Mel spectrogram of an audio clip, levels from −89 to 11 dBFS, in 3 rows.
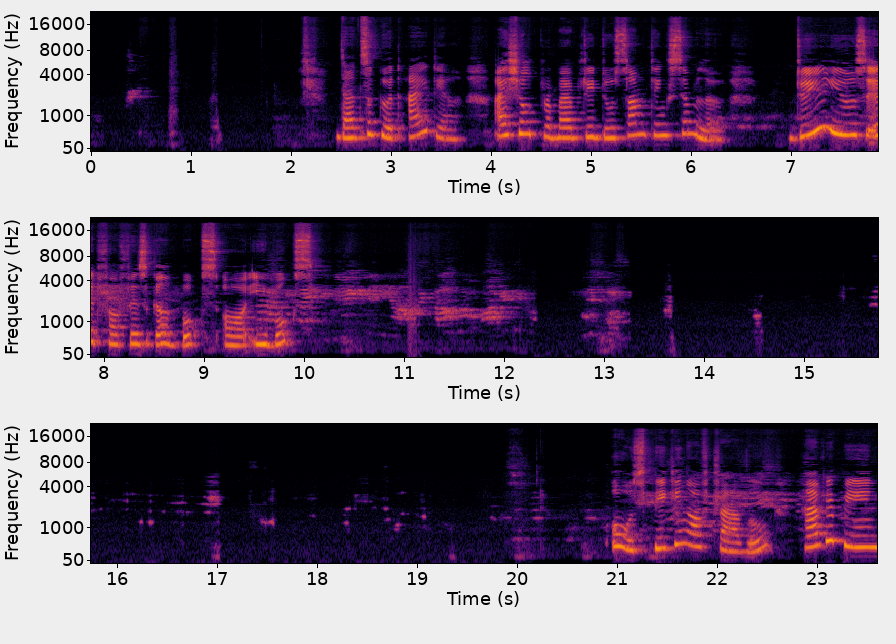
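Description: At 11.04 to 11.15 s, loose connector crackle: a worn contact breaking intermittently chops the speech into scratchy bursts, seen as ragged gaps and broadband vertical streaks.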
